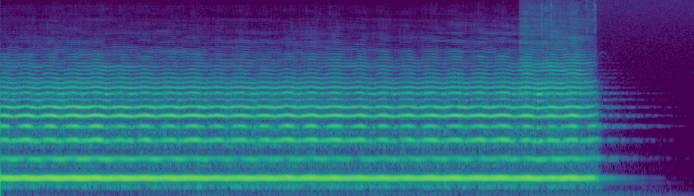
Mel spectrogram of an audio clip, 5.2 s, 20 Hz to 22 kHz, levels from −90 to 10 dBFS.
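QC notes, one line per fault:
3.90–5.21 s, pre-emphasis left on: thin, sibilant music with treble climbing steadily to about 11 dB up at 10 kHz, fitting an uncorrected 50 µs FM curve rather than a flat shelf.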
